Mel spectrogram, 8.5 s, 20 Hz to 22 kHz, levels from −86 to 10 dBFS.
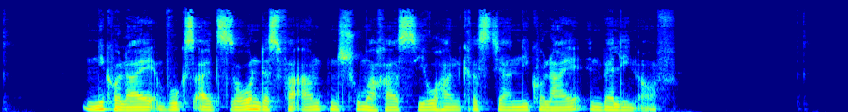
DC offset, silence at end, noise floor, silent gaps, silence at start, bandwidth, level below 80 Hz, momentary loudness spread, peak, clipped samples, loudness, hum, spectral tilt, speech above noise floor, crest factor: under 0.1%; 1.75 s; -90 dBFS; none; 0.85 s; 16 kHz; -62 dBFS; 6 LU; -12 dBFS; under 0.1%; -27 LUFS; none; -4.5 dB/octave; 63 dB; 18 dB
